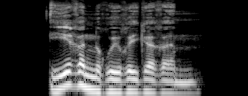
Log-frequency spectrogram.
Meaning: strong dative masculine/neuter singular comparative degree of ehrenrührig
- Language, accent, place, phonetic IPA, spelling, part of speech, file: German, Germany, Berlin, [ˈeːʁənˌʁyːʁɪɡəʁəm], ehrenrührigerem, adjective, De-ehrenrührigerem.ogg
